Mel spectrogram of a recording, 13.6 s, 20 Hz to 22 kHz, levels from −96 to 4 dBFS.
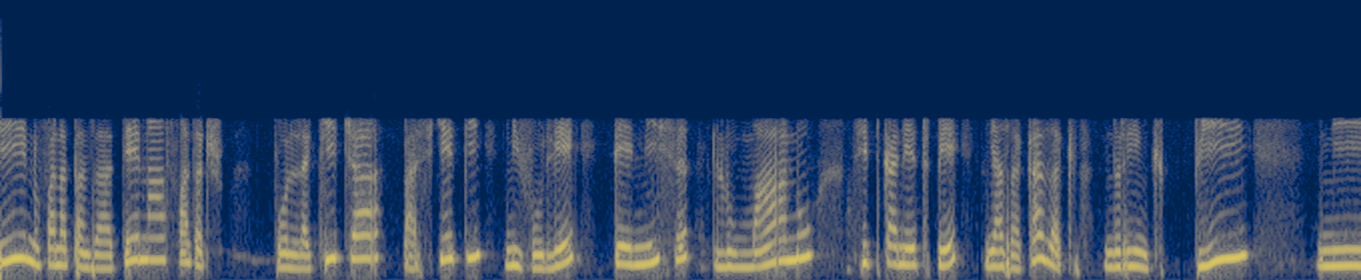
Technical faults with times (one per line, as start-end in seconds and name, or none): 1.68-1.70 gap between chunks
3.70-3.72 gap between chunks
6.70-6.73 lost AMR speech frames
